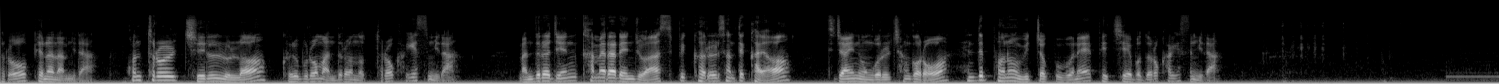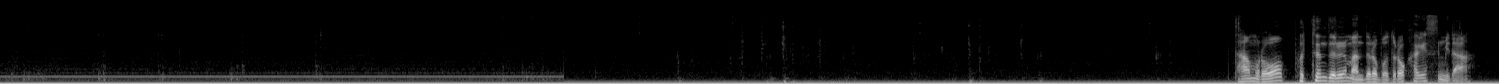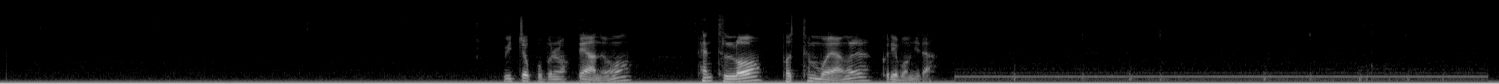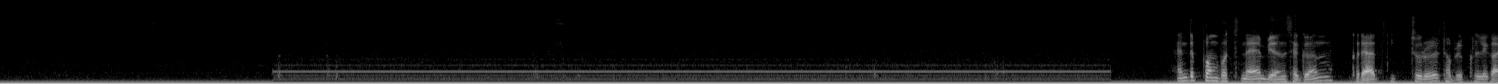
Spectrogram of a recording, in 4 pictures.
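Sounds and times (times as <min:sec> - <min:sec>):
steady hum: 0:00.0 - 0:59.9
sustained electronic tones: 0:47.2 - 0:59.9.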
